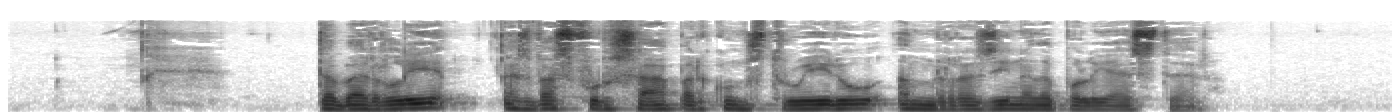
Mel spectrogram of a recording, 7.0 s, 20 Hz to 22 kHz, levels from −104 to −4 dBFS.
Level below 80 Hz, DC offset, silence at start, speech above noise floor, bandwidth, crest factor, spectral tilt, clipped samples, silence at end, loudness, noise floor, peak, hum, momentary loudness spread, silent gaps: -50 dBFS; under 0.1%; 0.7 s; 53 dB; 11.5 kHz; 20 dB; -3.5 dB/octave; under 0.1%; 1 s; -21 LUFS; -75 dBFS; -4 dBFS; none; 20 LU; none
